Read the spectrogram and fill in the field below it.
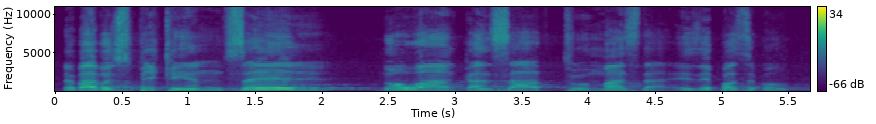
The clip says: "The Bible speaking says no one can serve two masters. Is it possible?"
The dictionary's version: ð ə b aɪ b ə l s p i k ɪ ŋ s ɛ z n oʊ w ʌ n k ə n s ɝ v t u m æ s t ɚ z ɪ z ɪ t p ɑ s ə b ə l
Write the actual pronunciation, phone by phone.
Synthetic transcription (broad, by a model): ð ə b aɪ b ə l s p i k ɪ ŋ s ɛ n oʊ w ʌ n k ə n s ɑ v t u m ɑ s t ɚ ɪ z ɪ t p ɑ s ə b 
